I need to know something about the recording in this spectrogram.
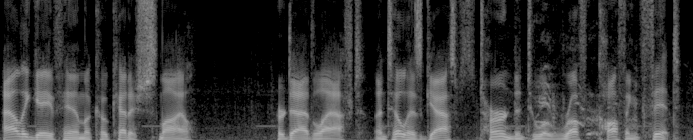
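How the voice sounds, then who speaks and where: A man with a fairly low voice narrates an audiobook. He reads scripted story prose, with some ambient noise behind him. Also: expressive, a little slow, fairly bright tone.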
